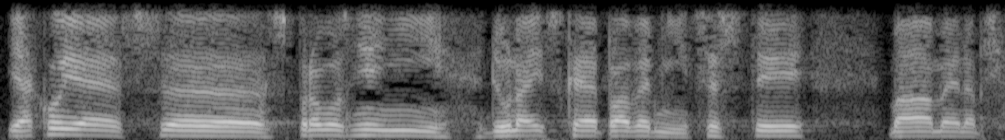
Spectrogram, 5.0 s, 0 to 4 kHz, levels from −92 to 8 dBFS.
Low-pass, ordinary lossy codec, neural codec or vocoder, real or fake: 3.6 kHz; Opus, 64 kbps; none; real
